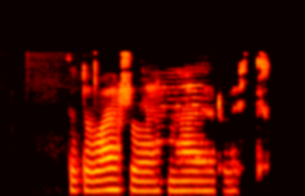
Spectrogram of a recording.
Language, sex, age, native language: Icelandic, male, 7, Icelandic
